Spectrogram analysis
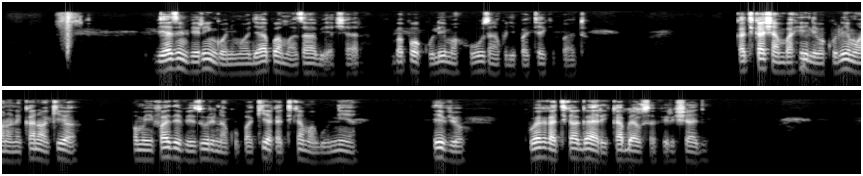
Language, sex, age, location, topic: Swahili, male, 25-35, Dar es Salaam, agriculture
